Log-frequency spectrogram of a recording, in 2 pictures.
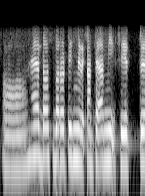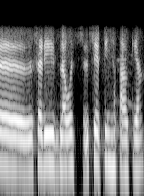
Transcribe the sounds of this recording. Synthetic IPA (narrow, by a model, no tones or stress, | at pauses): ɔɦɛ̃d̪ɔsbaɾɔʈiɲmɛnɛkant̪ʰɛamiʔ̪seʈ̚ | səɽiblawɔsseʈːiɲɦət̪awkɛja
